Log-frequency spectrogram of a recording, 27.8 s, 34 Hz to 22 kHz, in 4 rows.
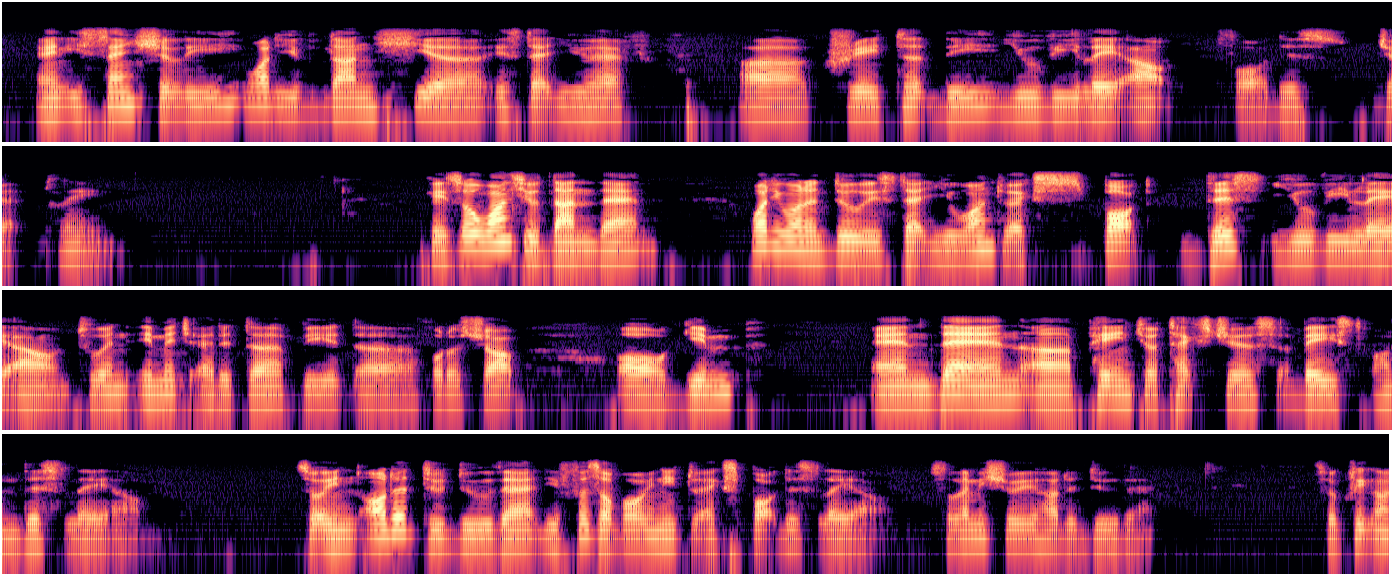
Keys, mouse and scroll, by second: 0.4 shift+middle click, 0.8 scroll up 1, 1.1 shift+middle click, 2.2 a, 3.9-5.5 middle drag, 7.1 shift+middle click, 8.0 scroll up 1, 8.3 shift+middle click, 23.8-24.3 scroll up 1, 24.3 scroll down 1, 26.5-27.7 drag.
